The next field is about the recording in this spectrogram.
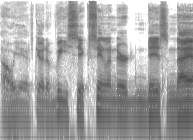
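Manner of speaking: put-on Southern accent, rattled off quickly. Imitating a car enthusiast listing engine specs: put-on southern accent. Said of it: "I don't know why you gave him a Southern accent".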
